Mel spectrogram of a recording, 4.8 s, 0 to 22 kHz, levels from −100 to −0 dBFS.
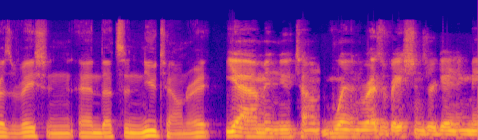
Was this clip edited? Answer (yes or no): yes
